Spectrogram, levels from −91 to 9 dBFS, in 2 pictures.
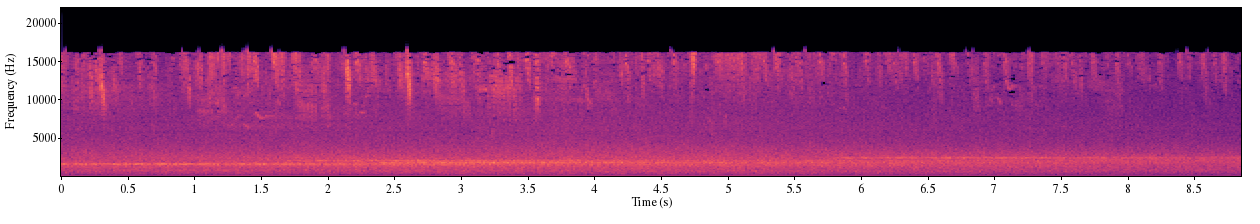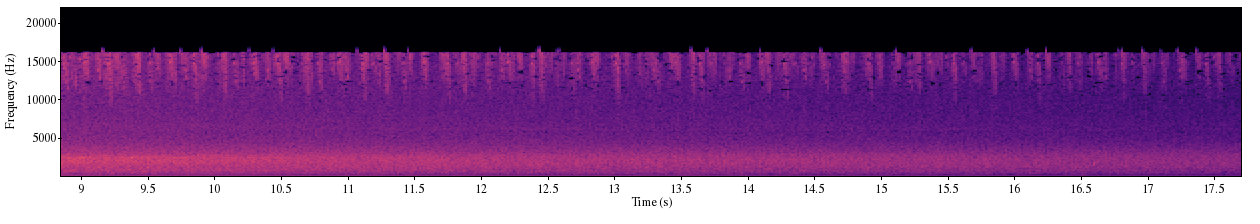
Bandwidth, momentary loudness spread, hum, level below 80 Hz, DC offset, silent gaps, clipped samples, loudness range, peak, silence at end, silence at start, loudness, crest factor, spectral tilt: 17 kHz; 19 LU; none; -70 dBFS; 0.6%; none; under 0.1%; 16 LU; -2 dBFS; 0 s; 0 s; -22 LUFS; 24 dB; 1 dB/octave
